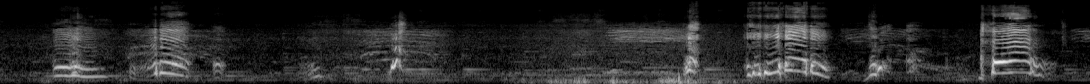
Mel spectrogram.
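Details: Baby giggling and squealing with short, abrupt catch-like sounds between laughs, faint music behind; happy hiccups.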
